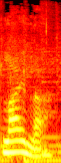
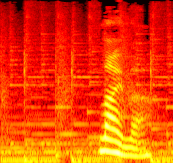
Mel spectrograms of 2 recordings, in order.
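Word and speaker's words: לילה: The third and final Hebrew word that we have for you today is Laila, and it means night in Hebrew. Now you try and say it. Laila.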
